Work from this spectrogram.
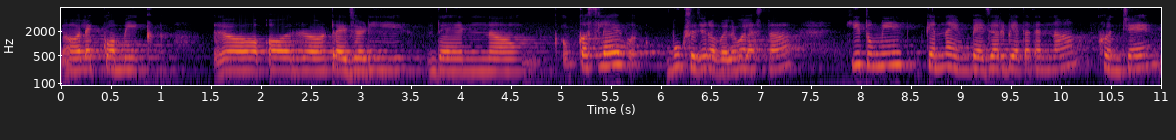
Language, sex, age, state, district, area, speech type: Goan Konkani, female, 18-30, Goa, Murmgao, urban, spontaneous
